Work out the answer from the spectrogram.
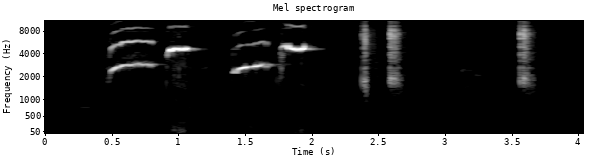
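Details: Young female White-rumped shama singing to stimulate males: two pairs of clear, upward-sliding whistles, then three short dry, scratchy clicks.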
